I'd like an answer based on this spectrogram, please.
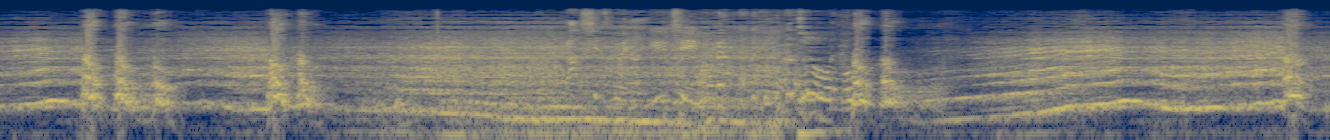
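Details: Pet Rottweiler howling in response to the sound of a motorbike: long wavering howls that slide up and fall back, broken by short sharp yelps, over a steady low engine drone.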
